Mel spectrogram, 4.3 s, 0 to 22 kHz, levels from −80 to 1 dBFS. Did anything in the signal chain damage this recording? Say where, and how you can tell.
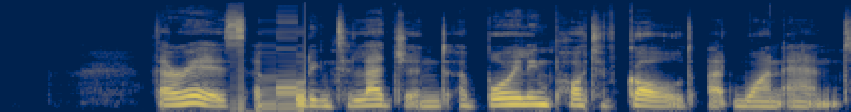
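Yes. From 1.16 to 1.53 s the speech turns into a rigid, metallic buzz locked at 100 Hz that only loosely tracks the words, with most of the audio there replaced. This is robotic sound from repeated short buffers, likely a starved driver or buffer stage looping a 10 ms block.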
